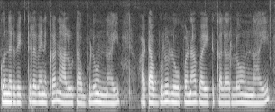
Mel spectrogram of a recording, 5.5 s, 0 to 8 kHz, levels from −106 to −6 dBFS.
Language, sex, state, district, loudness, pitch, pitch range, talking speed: Telugu, female, Telangana, Mahabubabad, -16 LUFS, 175 Hz, 165-180 Hz, 130 wpm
